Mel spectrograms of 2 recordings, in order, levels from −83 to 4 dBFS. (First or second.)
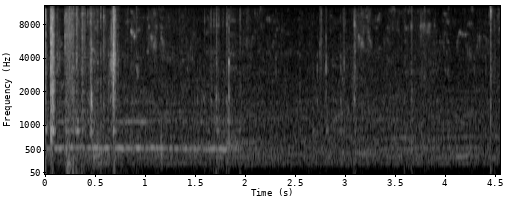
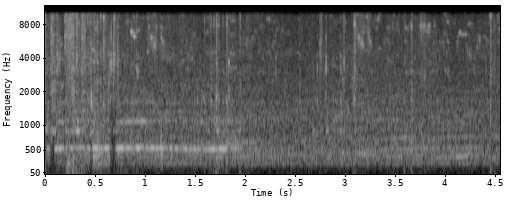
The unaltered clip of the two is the second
